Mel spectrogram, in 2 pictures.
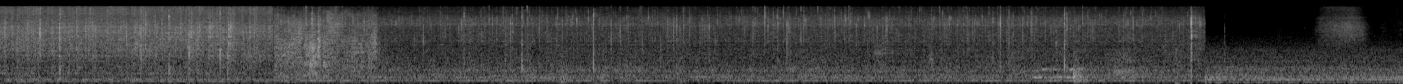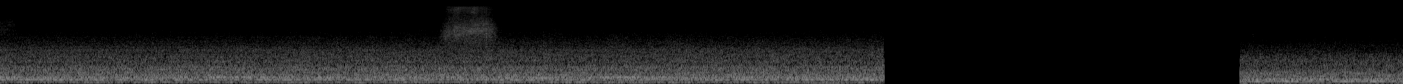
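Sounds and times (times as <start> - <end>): meat sizzling and crackling in oil: 0.0 - 12.1.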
